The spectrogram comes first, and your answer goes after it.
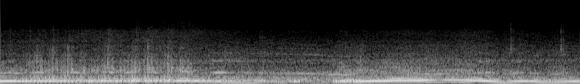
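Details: Tial BOV just installed on a car started cold that morning: engine note sags and wanders on throttle, dipping then surging back, bogging at idle; owner thinks it feels like fuel cut but smells very rich, cause unconfirmed.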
